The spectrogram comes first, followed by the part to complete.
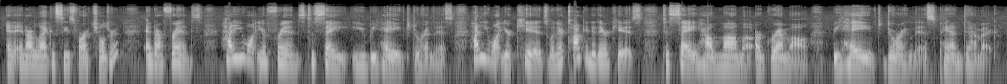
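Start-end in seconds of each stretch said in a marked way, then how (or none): none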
